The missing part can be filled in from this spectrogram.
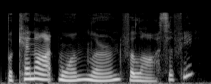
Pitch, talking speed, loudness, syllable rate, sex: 210 Hz, 140 wpm, -16 LUFS, 5.6 syllables/s, female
